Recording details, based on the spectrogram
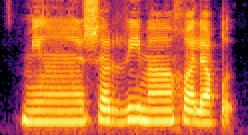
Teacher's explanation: را پر زیر کی حرکت ہے اور تشدید ہے تو سختی کے ساتھ باریک پڑھیں گے۔ میم پر الف مدہ ہے، 2 حرکات کھینچ کر پڑھیں گے۔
